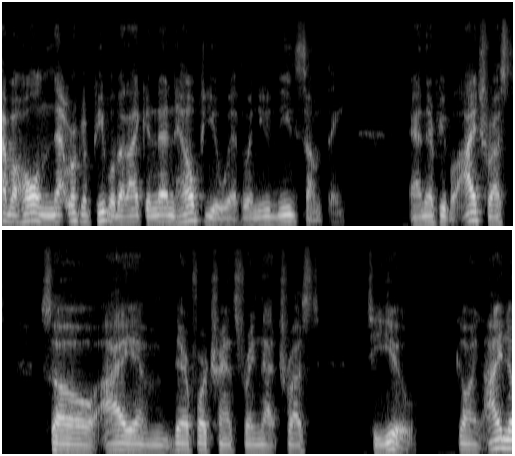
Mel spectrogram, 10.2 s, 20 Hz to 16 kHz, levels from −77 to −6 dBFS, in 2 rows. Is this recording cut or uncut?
uncut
